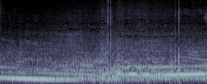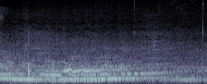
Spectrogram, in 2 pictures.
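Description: Race car engines running at low speed in the pit lane, their pitch falling, rising and falling again.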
